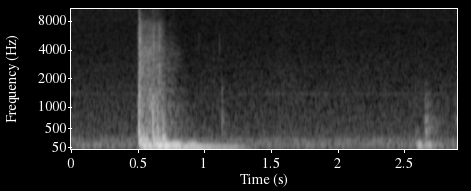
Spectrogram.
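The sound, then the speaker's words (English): A metal d20 die, rolled during a tabletop roleplaying game, lands on a table with one loud, heavy thunk and a deep, booming tail that fades over about a second, followed by a couple of faint small ticks. “I rolled that dice. I was like, this is the same dice as last time.”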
